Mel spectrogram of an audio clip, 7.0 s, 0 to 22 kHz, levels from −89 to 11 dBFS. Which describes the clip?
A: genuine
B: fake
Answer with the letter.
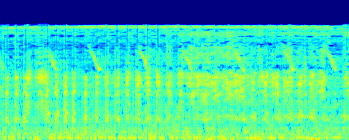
B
